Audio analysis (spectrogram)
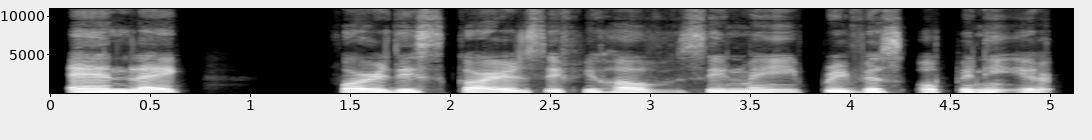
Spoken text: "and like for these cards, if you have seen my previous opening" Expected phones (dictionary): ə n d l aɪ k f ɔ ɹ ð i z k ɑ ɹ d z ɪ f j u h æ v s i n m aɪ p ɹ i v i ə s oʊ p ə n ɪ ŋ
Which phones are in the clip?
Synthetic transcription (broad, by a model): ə n d l aɪ k f ɔ ɹ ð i s k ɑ ɹ d s ɪ f j u h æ v s i n m aɪ p ɹ i v i ə s oʊ p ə n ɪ ŋ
